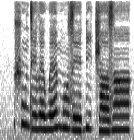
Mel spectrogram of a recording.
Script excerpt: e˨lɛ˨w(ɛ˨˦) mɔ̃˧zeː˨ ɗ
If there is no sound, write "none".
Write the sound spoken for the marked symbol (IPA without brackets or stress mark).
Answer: ɛ˨˦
